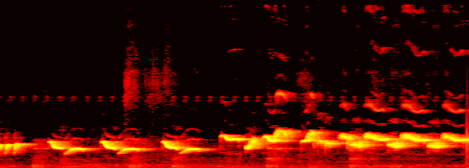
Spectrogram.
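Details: Tame Chinese hwamei, three seasons in keeping and fault-free, sings a series of falling slurred whistles, then speeds into a brighter, rising rush of fluty notes that runs on without a break.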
